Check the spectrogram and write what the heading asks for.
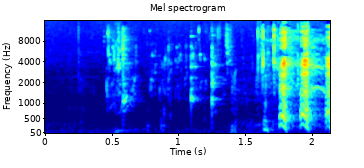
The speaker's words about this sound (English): I'm pouring myself some more.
